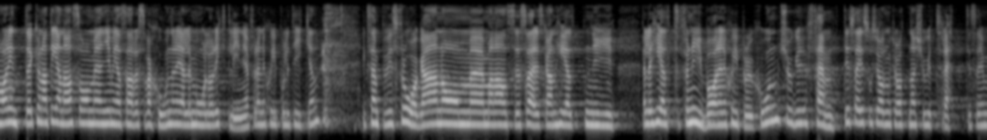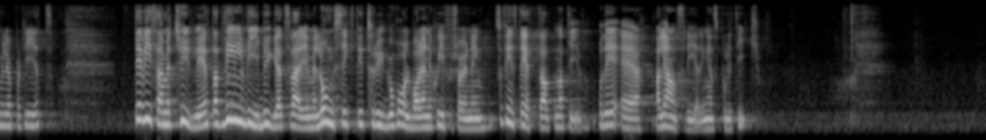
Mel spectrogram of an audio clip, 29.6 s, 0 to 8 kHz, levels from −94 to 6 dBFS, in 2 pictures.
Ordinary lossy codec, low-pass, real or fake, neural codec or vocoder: none; 7.2 kHz; real; none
